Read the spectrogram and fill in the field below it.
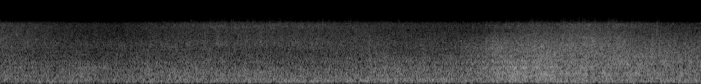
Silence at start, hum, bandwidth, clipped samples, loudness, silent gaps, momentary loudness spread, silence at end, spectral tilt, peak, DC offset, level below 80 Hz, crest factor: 0 s; none; 10 kHz; under 0.1%; -32 LUFS; none; 9 LU; 0 s; -3.5 dB/octave; -16 dBFS; under 0.1%; -56 dBFS; 18 dB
